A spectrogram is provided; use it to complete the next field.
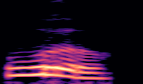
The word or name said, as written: whoo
